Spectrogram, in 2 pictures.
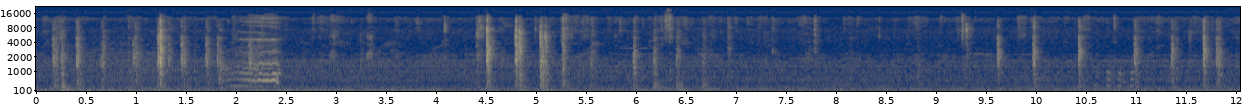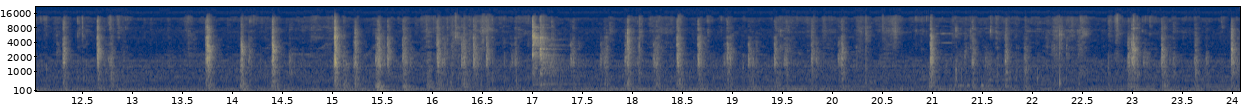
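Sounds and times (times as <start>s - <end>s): hens pecking on plastic: 0.0s - 24.0s
steady low hum: 0.0s - 24.0s
hen clucking: 0.7s - 4.2s, 9.4s - 12.8s, 18.6s - 22.6s.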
